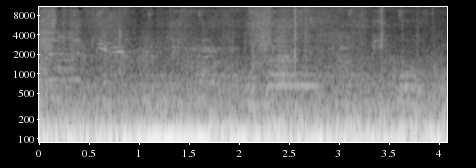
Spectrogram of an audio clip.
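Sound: car rumbling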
